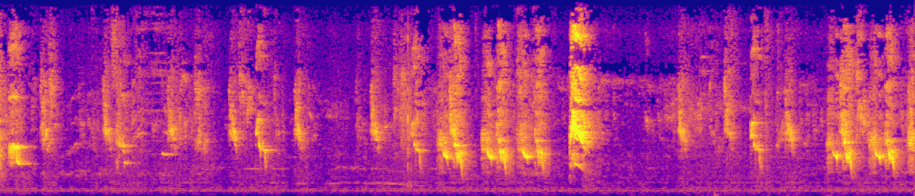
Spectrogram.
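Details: Wild common myna making different sounds while feeding: a long series of short harsh chirps, squawks and whistles in irregular clusters, with one loud sharp note midway and a constant low hum behind.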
